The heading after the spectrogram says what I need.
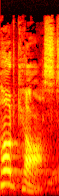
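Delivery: heavy stress landing on the word podcast. Saying the show's name again for listeners: stress on podcast. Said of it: "I quite like a bit of emphasis on the back".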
